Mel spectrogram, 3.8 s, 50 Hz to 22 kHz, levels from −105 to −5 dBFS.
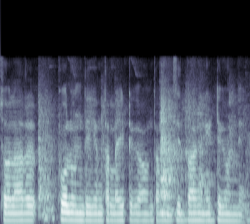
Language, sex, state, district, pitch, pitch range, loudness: Telugu, male, Andhra Pradesh, Annamaya, 125 Hz, 125-130 Hz, -18 LUFS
